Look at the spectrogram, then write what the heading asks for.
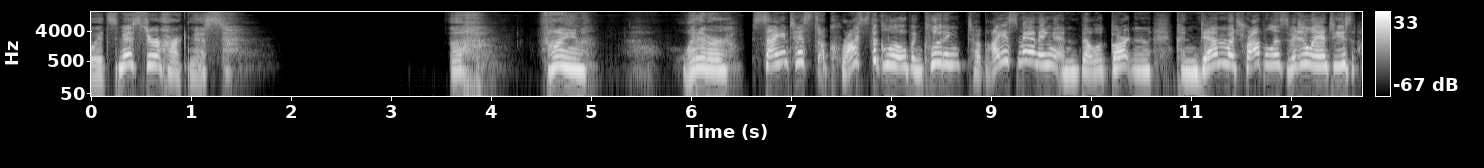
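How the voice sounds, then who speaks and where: A woman's voice: high-pitched, fairly bright tone, dry recording, clean studio sound, heavily acted. A woman playing a precocious young girl plant scientist and budding supervillain in a video game, chirpy and smug with childlike know-it-all menace and teenage sarcasm. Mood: petulant, then earnest lecturing. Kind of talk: video game character voice lines.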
